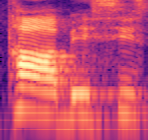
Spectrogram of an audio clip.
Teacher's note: A və e-nin uzanmasının şahidi olacağıq.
